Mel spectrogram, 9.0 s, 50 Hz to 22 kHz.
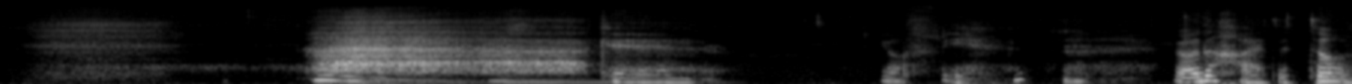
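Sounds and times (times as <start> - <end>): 
person breathing in and out: 0.1 - 4.0
voiced falling sigh: 1.0 - 4.0
speech: 4.1 - 4.7, 6.0 - 6.6, 7.9 - 8.9.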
